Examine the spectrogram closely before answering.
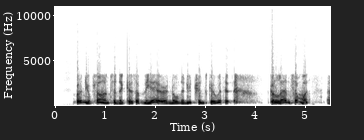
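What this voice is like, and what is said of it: Zimbabwean accent. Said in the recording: “I'm Zimbabwean, as you probably got from my accent. Sorry, Zimbabwean Canadian”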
